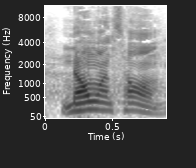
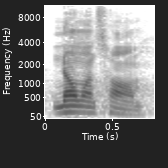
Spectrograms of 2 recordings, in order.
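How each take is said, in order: First: Very loud, gleeful announcement; triumphant shout. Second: Said in the usual way. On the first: Retold or imitated. Preacher retells second empty house, triumphant shout. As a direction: belt it out in mock triumph.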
